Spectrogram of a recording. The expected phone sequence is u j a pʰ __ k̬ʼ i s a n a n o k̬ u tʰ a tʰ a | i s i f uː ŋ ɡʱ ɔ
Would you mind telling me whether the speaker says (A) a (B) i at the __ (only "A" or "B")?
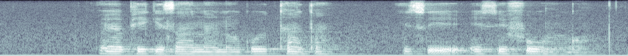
B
